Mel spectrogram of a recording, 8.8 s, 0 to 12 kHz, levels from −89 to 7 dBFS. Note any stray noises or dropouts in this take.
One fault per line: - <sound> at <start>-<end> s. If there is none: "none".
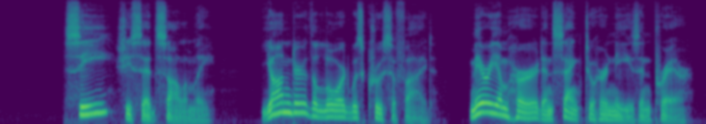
none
